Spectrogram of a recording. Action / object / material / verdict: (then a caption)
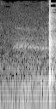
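tap / roast pork belly skin / pork skin / crisp. A single crisp tap on the crackling skin of an oven-roasted pork belly gives a short, sharp click with a bright edge that dies away almost at once. The hard, hollow tap shows the skin is very crispy, so crisp it is hard to cut.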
